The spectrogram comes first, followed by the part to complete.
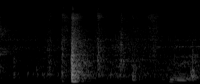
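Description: Quiet handling of a cardboard box and paper leaflet, with one sharp tap about a third of the way in, and a soft hummed "mm-hmm" near the end.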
